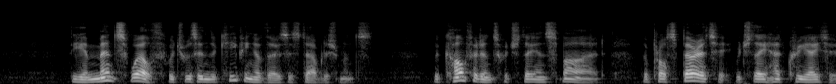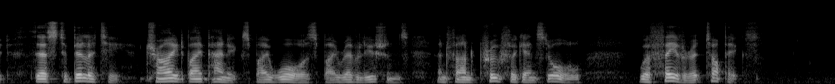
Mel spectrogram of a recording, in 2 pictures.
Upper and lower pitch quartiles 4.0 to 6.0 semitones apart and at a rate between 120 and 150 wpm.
No: average, 3.4 semitones; average, 140 wpm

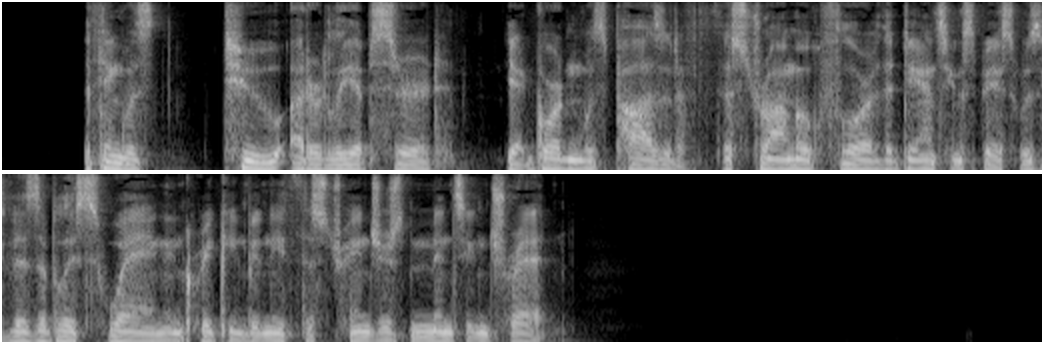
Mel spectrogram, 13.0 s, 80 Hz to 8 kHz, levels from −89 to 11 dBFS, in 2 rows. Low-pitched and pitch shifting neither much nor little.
No: very low, 90 Hz; narrow, 1.9 semitones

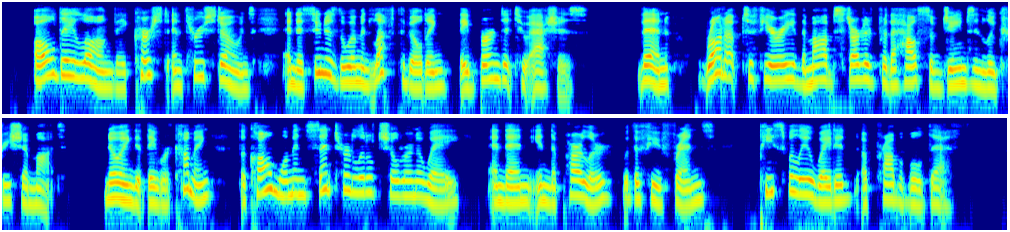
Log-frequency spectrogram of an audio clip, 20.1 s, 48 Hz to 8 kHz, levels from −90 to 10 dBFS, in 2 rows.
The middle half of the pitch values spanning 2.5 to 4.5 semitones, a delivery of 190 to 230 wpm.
No: wide, 5.4 semitones; average, 195 wpm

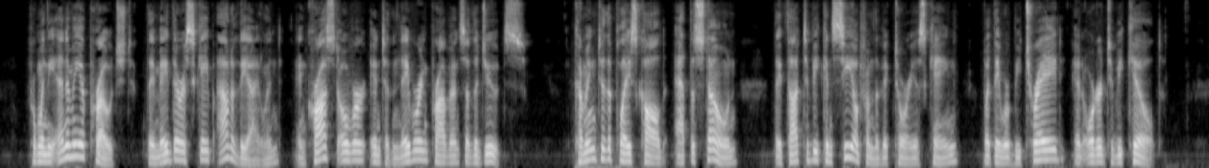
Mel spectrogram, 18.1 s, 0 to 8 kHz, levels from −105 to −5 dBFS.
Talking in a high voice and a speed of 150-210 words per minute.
No: low, 130 Hz; average, 160 wpm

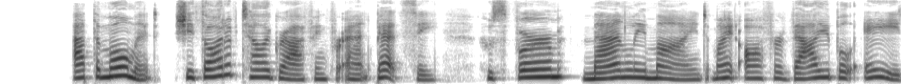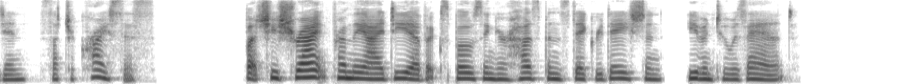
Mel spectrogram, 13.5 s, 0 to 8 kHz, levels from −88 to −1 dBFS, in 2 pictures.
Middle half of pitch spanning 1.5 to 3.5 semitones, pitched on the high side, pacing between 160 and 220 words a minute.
No: average, 4.5 semitones; high, 215 Hz; average, 165 wpm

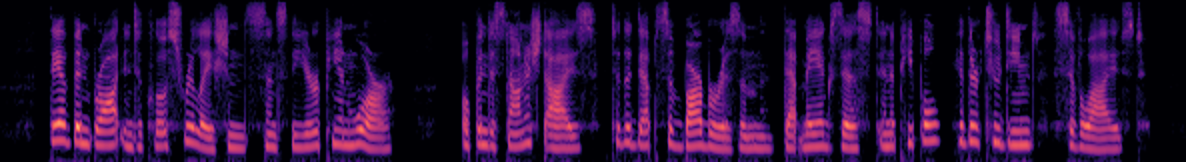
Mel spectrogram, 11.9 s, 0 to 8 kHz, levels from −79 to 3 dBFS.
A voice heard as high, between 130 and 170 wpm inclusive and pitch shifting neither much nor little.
Yes: high, 205 Hz; average, 145 wpm; average, 4.6 semitones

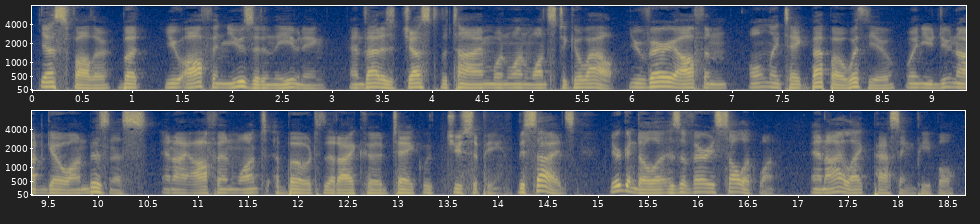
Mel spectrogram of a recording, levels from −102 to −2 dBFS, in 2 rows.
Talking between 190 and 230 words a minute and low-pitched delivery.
Yes: average, 200 wpm; low, 120 Hz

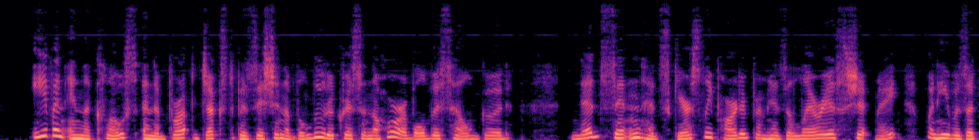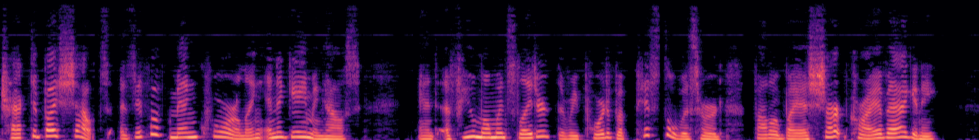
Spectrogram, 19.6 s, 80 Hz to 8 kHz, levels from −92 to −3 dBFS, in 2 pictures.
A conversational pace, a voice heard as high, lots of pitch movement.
Yes: average, 180 wpm; high, 200 Hz; wide, 6.4 semitones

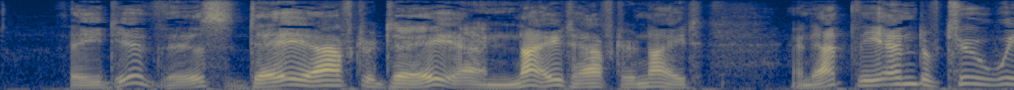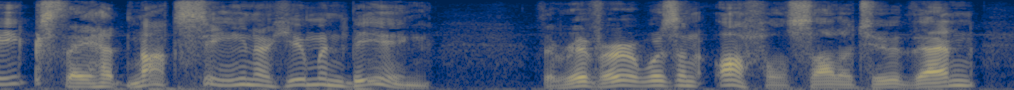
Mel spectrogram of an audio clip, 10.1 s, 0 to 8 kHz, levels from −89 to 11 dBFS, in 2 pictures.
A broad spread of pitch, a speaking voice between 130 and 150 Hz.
Yes: wide, 8.6 semitones; medium, 140 Hz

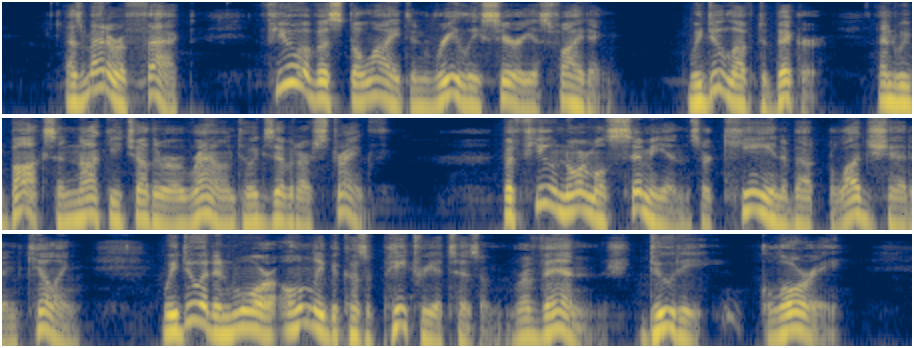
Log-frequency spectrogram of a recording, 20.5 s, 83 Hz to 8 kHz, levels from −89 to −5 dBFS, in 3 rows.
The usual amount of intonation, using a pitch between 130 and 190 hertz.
No: wide, 5.9 semitones; low, 135 Hz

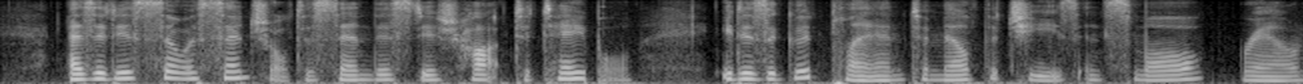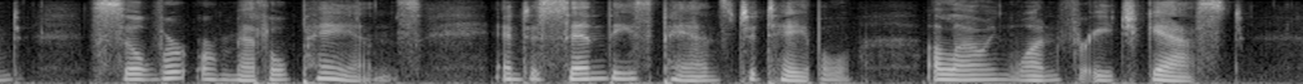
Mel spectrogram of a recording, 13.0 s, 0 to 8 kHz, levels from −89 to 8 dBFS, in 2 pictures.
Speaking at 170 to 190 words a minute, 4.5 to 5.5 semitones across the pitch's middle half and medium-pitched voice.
No: average, 185 wpm; average, 4.0 semitones; medium, 175 Hz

